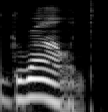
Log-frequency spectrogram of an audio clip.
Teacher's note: There's a diphthong sound here, ow.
